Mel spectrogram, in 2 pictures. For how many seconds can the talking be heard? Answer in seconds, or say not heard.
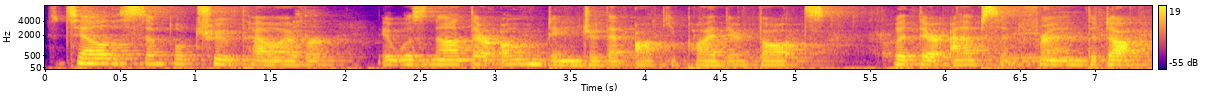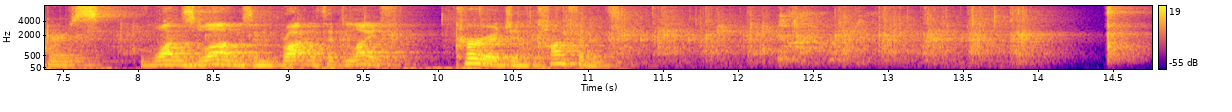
11 s.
